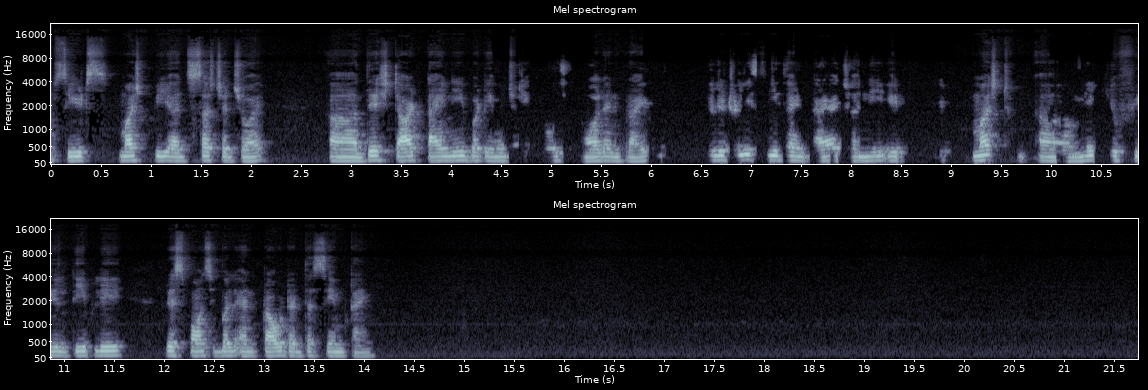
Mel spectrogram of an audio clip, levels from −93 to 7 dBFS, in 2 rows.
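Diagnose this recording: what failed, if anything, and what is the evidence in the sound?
The fault sits in the call processing stage: speech suppressed in double talk. The talker's speech dips sharply at 4.45 to 5.38 s, 6.54 to 8.38 s, 8.83 to 8.97 s and 10.04 to 10.62 s, falling by about 20 to 30 dB at its deepest. The likely cause is an echo canceller that could not separate near speech from loudspeaker echo while both sides talked, so it attenuated everything. A network dropout would instead cut out abruptly and fully, not as a level duck.

The same stage also produces the other side's voice leaking through. A brief, faint second voice appears at 4.62 s and again at 6.07 to 6.16 s, at roughly 20 to 25 dB below the talker. Echo cancellation likely left residual far-end sound in the microphone signal after the device played it on its loudspeaker. Room reverberation would instead trail the talker's own speech, whereas these scraps are a different voice, short, the first arriving during a near-end suppression episode.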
